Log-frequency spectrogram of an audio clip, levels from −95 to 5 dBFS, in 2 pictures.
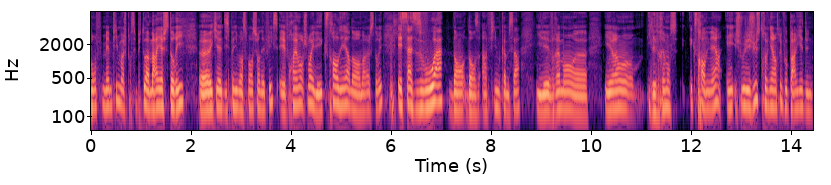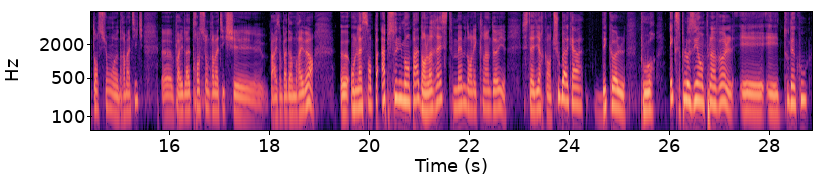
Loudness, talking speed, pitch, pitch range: -20 LUFS, 215 wpm, 150 Hz, 130-170 Hz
